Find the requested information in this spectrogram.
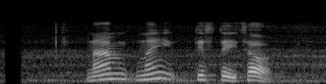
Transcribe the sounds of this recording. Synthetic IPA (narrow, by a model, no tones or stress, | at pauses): namnʌjt̪est̪ʌjt͡sʰʌ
